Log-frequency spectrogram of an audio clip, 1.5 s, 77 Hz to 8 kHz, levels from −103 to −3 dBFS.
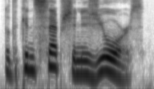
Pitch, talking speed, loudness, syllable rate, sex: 180 Hz, 195 wpm, -16 LUFS, 5.1 syllables/s, female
